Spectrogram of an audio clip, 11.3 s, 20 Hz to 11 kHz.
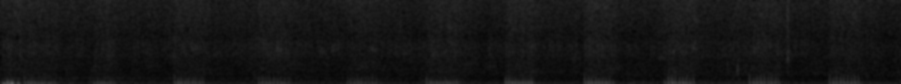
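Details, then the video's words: Napping pet cat, a skinny young male recorded in early 2015, purrs steadily; low buzzing pulses come roughly every second, alternating with brief quieter gaps as he breathes in a calm room. "Cute Cat Nap Moment"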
